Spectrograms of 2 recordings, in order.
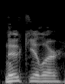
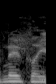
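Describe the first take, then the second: First: NUCLEAR said as NOO-kyuh-ler; mispronounced nuclear. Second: Said in the usual way. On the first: Shown as a demonstration. Host listing mistakes, NUCLEAR said as NOO-kyuh-ler. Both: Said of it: "instead of nuclear".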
